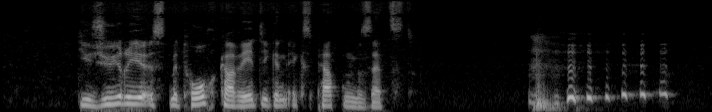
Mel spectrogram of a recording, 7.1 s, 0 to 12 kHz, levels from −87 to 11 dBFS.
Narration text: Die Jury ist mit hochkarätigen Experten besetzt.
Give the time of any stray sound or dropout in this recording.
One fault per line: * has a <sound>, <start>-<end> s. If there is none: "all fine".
* has a laugh, 5.3-6.8 s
